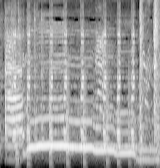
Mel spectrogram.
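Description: A long, drawn-out dog howl sound effect rises, holds and then drops in pitch, set against a steady, loud thumping beat with regular sharp hits.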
